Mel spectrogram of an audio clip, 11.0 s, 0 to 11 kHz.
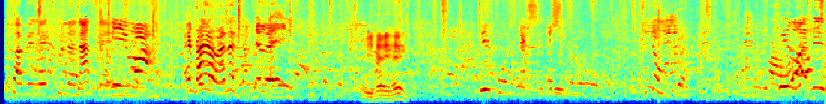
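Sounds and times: children talking and calling out: 0.1 - 11.0.

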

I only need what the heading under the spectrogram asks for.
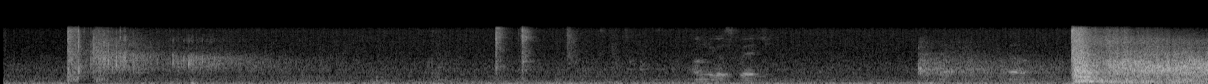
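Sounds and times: rifle shot with echo: 0.6 - 2.6, 9.2 - 12.0.

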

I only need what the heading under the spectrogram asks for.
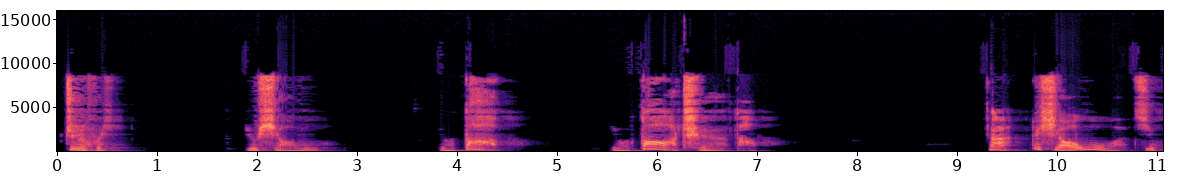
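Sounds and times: elderly man speaking: 0.0 - 0.8, 1.8 - 2.8, 3.8 - 4.6, 5.5 - 7.2, 9.3 - 11.0.

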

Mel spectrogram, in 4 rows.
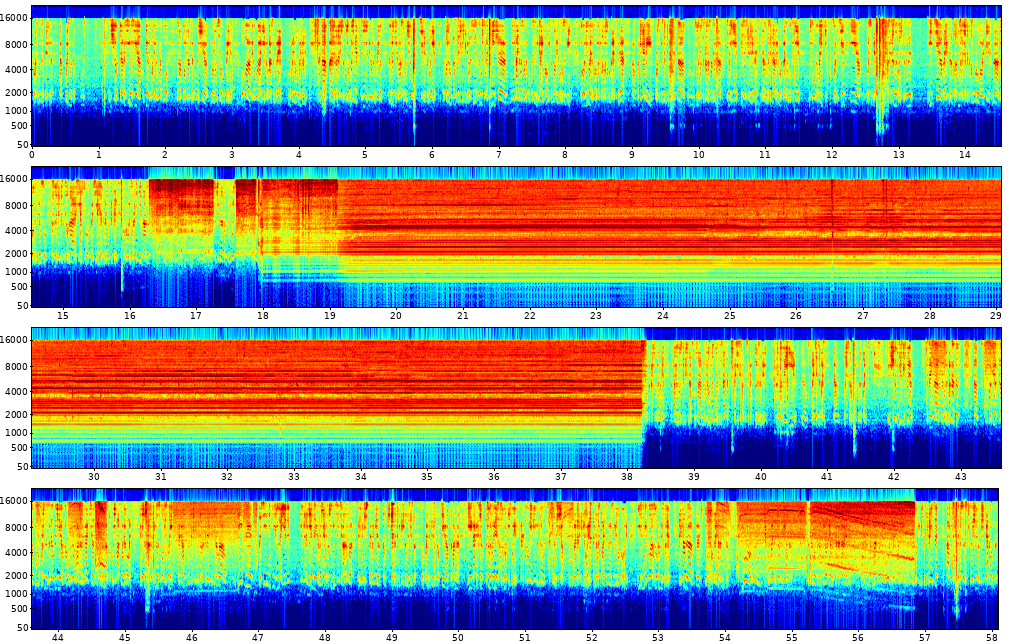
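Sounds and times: loud steady buzzing drone: 18.0 - 38.3.

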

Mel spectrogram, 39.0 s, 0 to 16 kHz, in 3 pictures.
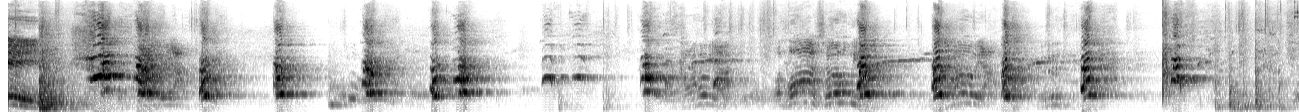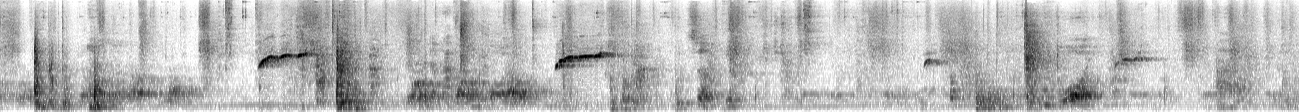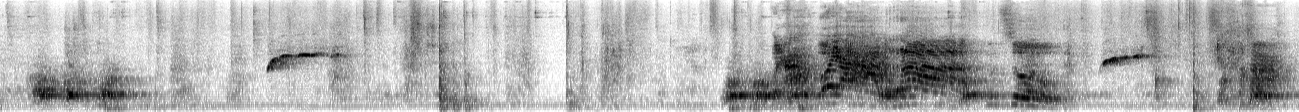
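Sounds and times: dog high whine: 0.8 - 7.6, 8.6 - 11.1, 11.7 - 13.4, 14.2 - 17.5, 28.6 - 30.2
dog barking loudly: 0.9 - 7.6, 8.5 - 12.2, 17.0 - 18.4, 26.2 - 27.5, 33.2 - 36.0, 38.2 - 38.9.

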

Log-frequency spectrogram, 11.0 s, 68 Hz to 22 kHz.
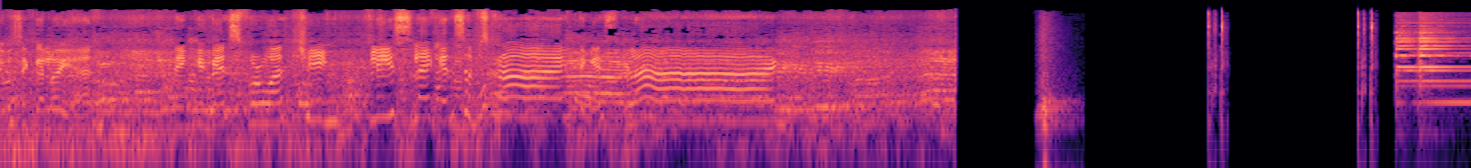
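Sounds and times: notification bell ding: 10.4 - 11.0.

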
